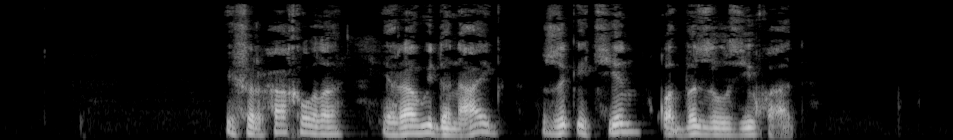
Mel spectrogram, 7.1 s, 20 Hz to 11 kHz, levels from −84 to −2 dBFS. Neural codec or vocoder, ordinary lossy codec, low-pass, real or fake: none; MP3, 64 kbps; 9.9 kHz; real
